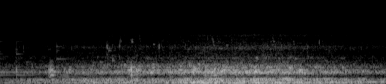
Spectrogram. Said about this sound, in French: ce bruit que vous entendez pourrait tout à fait incarner un moment important de l'histoire de l'humanité, celui de l'arrivée d'une nouvelle ère géologique. C'est le son d'un grand tube métallique qui s'enfonce dans les profondeurs du lac Crawford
